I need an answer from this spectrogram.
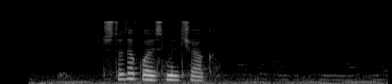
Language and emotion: Russian, neutral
